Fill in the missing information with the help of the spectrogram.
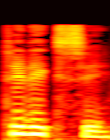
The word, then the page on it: télexer: francais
